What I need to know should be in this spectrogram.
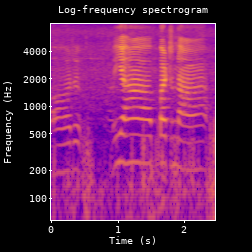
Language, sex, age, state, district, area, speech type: Maithili, female, 45-60, Bihar, Purnia, urban, spontaneous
